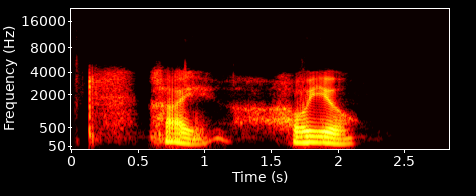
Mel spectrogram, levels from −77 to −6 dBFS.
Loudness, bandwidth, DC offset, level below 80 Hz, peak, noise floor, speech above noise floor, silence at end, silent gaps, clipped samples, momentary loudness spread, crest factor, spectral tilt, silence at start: -22 LUFS; 6 kHz; under 0.1%; -66 dBFS; -2 dBFS; -80 dBFS; 59 dB; 0.7 s; none; under 0.1%; 18 LU; 22 dB; -8.5 dB/octave; 0.15 s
